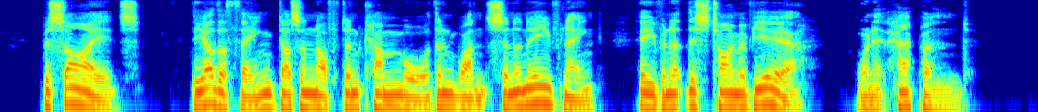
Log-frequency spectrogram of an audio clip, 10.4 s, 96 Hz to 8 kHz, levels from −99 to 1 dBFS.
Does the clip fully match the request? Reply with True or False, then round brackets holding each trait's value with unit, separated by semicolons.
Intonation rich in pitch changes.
False (4.2 semitones)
